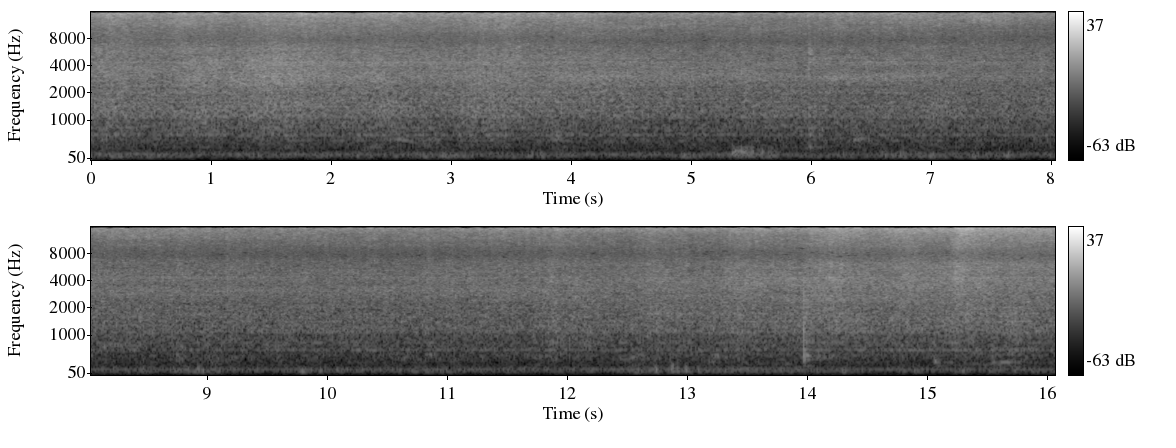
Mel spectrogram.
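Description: Fried snakehead fish steaks and chili paste sizzling in a wok while a spatula stirs them, a steady frying hiss with a few light knocks of the spatula against the pan. A steady low hum runs underneath.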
